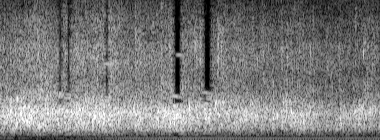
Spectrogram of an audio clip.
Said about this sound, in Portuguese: Você pode aplaudir a Jesus, você pode sentar.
